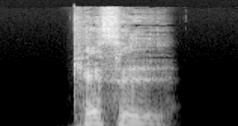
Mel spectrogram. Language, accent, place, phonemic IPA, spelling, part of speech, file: German, Germany, Berlin, /ˈkɛsəl/, Kessel, noun, De-Kessel.ogg
- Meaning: a solid metal container or pot, often large, used to boil liquids: a kettle, cauldron, boiler, etc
